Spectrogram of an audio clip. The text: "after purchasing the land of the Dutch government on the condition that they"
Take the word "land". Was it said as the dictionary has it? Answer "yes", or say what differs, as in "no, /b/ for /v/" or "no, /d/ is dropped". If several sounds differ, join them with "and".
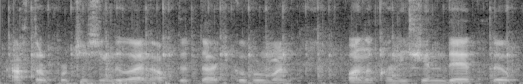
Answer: no, /d/ is dropped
